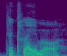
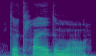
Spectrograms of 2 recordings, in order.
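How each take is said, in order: First: It is said with plain English pronunciation. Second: It is said with a Gaelic-style pronunciation.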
